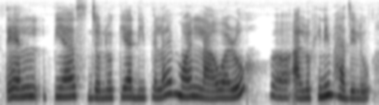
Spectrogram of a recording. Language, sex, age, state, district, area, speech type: Assamese, female, 30-45, Assam, Biswanath, rural, spontaneous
